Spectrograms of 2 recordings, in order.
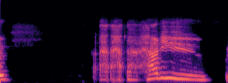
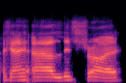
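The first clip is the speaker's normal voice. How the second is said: usual speaking voice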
